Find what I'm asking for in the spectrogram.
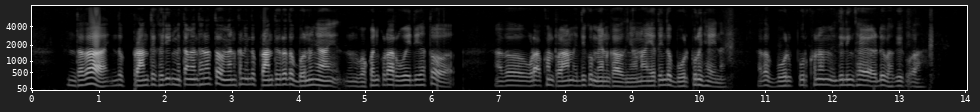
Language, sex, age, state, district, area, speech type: Santali, male, 30-45, West Bengal, Birbhum, rural, spontaneous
